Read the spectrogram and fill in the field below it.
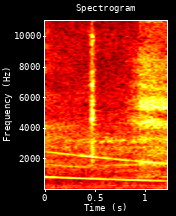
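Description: Siren tone from police and ambulance vehicles pulling up at a shooting scene in a radio action drama, one steady wailing pitch sliding slowly downward, loud and continuous over a low rumble, with a brief hiss partway through.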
